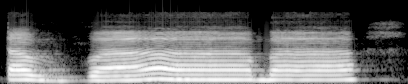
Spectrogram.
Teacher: سکتے ہیں، تو آپ تشدید والا حرف تو واو ہے نا، تو واو کو ہم سختی سے پڑھیں گے، دو بار پڑھیں گے، ایک بار پہلے والے حرف سے ملائیں گے اور ایک بار اس کا خود کا وجود ہے اور الف مدہ تو ہو ہی رہا ہے نا، توابا، اب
